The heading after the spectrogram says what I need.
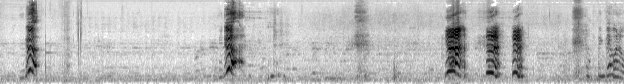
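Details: Persistent hiccups that won't go away: sharp, brief voiced hiccup sounds at irregular intervals, about six in twelve seconds, in a quiet room.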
